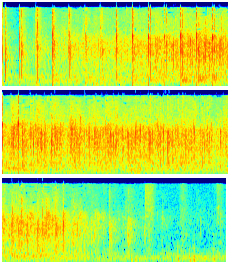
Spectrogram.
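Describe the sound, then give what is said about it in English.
An audience breaks into applause to welcome a speaker, starting with a few distinct claps that quickly swell into dense, sustained clapping before gradually thinning out and fading toward the end. “welcome Mr. Dominguez Ferraez with a warm round of applause”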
